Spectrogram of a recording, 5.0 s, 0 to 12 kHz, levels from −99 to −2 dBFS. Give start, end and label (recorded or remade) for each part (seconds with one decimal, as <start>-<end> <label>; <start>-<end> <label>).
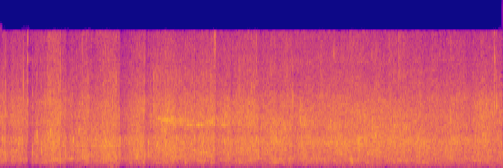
0.0-3.1 recorded; 3.1-4.0 remade; 4.0-5.0 recorded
